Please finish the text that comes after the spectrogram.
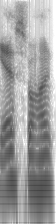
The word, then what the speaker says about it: Esfahan: I'm like, why is he the only Westerner that is pronouncing Esfahan correctly?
